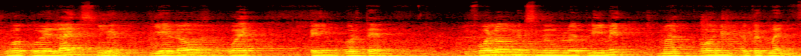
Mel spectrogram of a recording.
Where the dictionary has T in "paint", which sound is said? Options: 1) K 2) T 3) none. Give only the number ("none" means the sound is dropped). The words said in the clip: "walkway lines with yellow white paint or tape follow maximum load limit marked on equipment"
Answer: 3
